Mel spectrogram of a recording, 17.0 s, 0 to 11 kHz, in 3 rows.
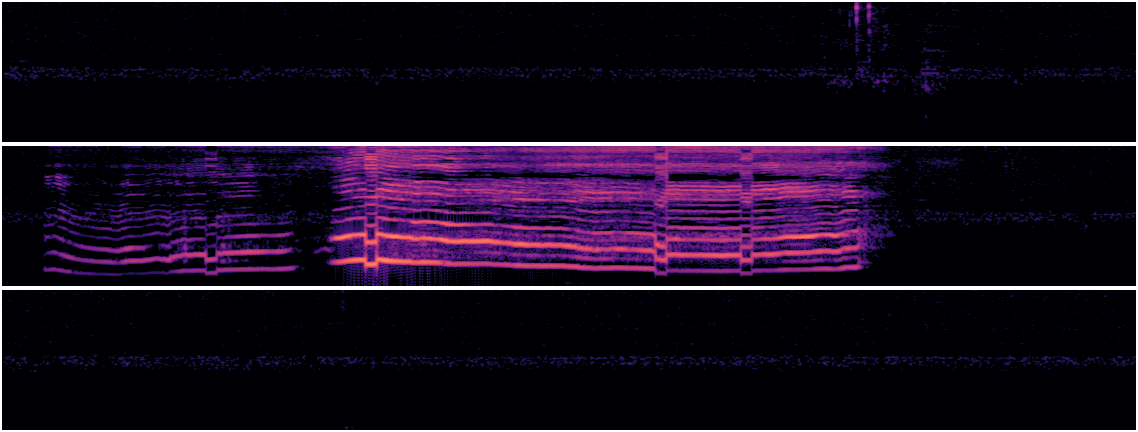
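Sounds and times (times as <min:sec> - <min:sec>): woman's muffled squeal: 0:05.9 - 0:10.0.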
